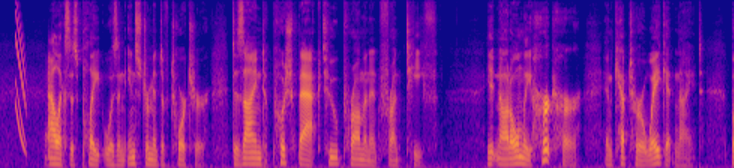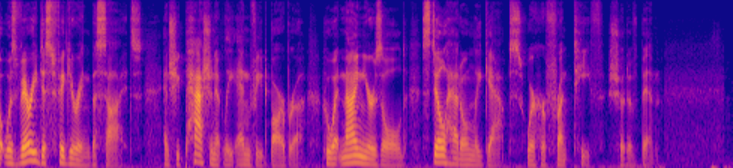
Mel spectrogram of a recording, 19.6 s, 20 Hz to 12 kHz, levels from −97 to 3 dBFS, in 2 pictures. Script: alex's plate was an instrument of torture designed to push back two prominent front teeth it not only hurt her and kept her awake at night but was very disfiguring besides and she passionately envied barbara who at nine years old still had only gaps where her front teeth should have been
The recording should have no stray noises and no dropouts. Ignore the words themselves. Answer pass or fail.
fail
